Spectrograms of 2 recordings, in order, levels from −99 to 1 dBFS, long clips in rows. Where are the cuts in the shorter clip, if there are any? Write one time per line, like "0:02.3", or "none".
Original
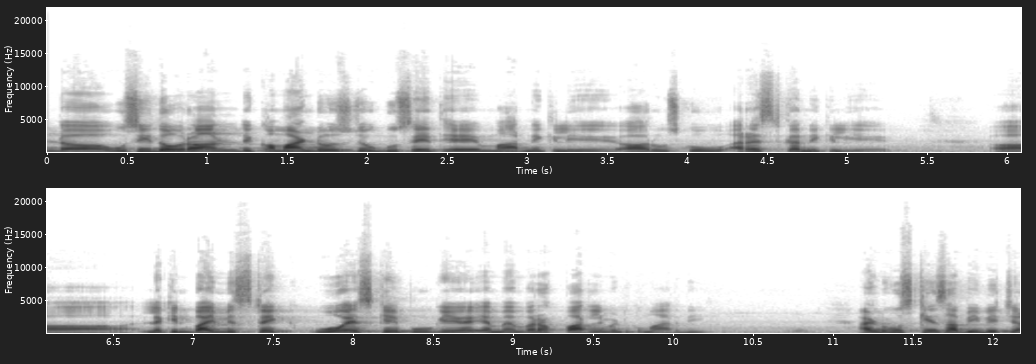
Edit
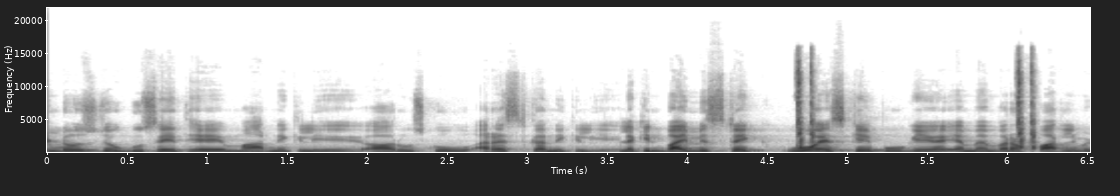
0:03.5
